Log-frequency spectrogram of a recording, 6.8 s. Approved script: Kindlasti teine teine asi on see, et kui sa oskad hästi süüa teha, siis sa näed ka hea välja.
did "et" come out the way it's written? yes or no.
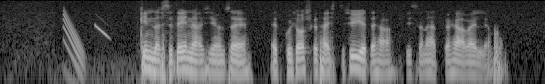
yes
